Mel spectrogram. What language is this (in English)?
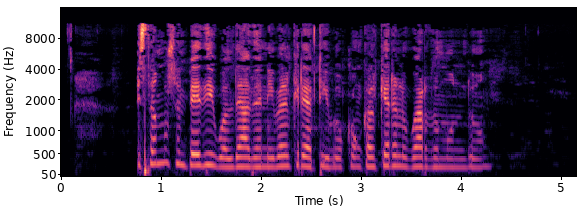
Galician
